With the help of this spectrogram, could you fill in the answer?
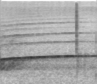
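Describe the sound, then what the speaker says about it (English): An ambulance siren tested from a steering-wheel button, giving a brief close electronic wail that sweeps upward and then holds, with a sharp click near the end. "the hands-free option to come to my steering wheel, press it, and it will rotate between different sirens."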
